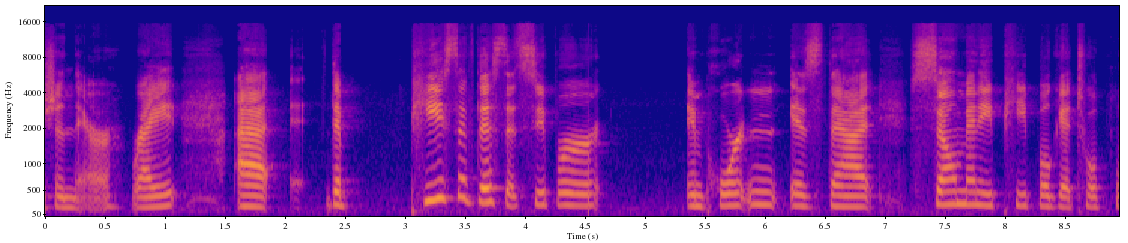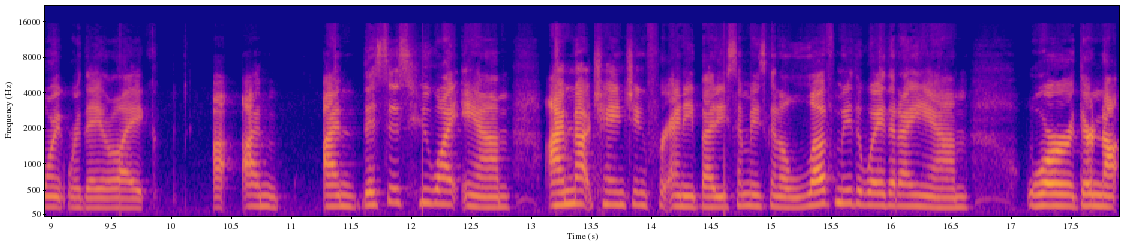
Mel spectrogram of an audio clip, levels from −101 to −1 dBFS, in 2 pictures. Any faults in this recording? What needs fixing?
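There's a regular click every 2.52 s from 2.02 to 17.13 s, likely clock drift buffer slips: the clocks mismatch by roughly 500 ppm, so roughly 70 samples get dropped or repeated. Lock both devices to one shared word clock, or resample asynchronously.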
